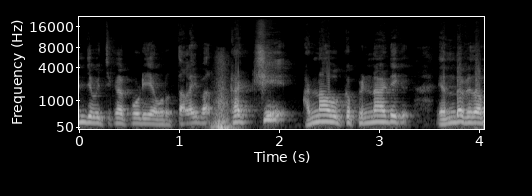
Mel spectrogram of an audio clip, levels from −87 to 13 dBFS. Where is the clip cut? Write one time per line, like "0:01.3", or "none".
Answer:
0:01.5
